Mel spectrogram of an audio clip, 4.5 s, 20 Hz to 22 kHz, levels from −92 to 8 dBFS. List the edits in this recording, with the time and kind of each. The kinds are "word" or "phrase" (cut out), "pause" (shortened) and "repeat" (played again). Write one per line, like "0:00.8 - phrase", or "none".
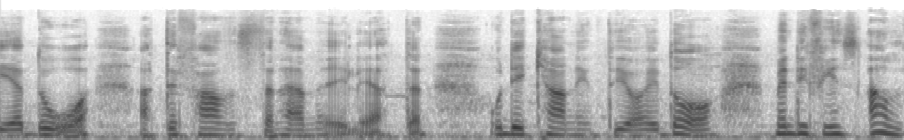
none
